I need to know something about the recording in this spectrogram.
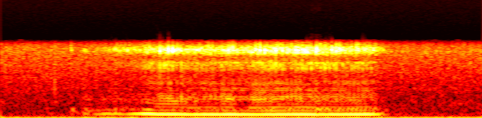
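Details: Lucy, a Basset hound, snoring while asleep: one long, deep, low, buzzing, rumbling snore lasting over a second in a quiet room.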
